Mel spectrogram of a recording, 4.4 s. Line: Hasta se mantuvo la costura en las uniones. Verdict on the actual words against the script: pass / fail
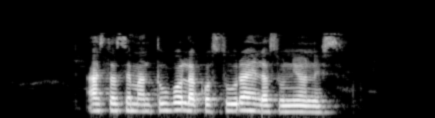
pass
